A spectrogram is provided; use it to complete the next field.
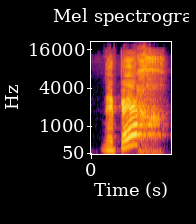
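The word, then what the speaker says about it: נפש: es la palabra hebrea nepes así como suena n e p e s h nepes la palabra la letra o las letras sh en el hebreo se pronuncian en hebreo como J Entonces se pronuncia nepe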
